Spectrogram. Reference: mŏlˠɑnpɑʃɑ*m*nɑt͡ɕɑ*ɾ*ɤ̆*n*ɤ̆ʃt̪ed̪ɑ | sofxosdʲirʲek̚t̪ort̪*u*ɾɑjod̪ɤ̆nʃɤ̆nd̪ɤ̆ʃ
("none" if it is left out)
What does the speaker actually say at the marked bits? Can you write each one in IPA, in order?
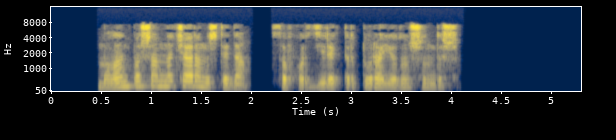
m, ɾ, n, u

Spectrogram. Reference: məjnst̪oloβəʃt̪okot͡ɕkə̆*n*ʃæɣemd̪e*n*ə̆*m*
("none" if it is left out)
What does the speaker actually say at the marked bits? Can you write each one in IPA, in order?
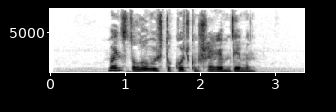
n, m, n

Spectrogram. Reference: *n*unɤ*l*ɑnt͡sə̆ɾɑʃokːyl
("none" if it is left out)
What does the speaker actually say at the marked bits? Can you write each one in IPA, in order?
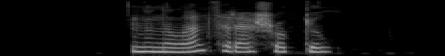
n, l

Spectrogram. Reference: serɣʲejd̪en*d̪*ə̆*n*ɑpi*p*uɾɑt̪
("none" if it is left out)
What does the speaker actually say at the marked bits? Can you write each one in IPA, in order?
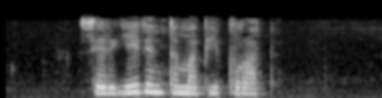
t̪, m, p

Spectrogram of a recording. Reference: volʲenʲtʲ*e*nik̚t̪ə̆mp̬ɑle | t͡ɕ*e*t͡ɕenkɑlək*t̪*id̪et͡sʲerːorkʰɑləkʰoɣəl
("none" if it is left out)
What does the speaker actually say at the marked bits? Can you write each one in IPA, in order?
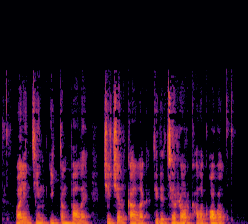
i, e, t̪

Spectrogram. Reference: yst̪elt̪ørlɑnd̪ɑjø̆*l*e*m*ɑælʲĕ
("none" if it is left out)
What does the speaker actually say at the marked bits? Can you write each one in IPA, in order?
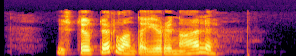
ɾ, n

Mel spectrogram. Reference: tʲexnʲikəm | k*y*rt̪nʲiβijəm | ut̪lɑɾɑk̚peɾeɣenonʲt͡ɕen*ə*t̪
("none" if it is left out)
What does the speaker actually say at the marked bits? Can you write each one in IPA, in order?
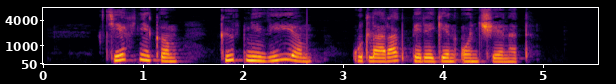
y, ə

